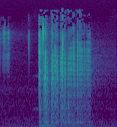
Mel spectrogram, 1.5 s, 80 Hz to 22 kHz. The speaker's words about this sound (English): I rolled a 4 and a 7. I hate this game. Stupid dice.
